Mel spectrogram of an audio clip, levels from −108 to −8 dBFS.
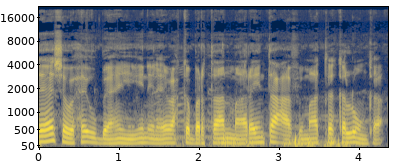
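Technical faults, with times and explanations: No technical faults can be heard; the speech signal stays continuous, with no breaks or added disturbances.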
